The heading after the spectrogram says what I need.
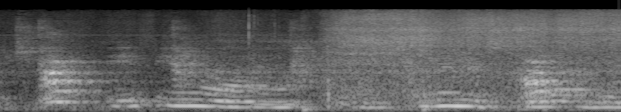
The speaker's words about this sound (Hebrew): מי בא עם כלב?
